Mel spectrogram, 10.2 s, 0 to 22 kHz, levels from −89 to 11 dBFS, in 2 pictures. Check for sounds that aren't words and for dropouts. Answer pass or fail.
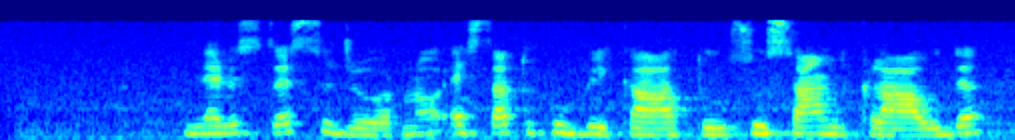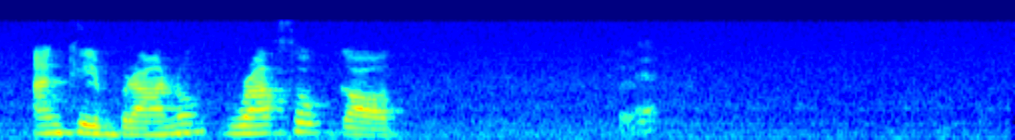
fail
